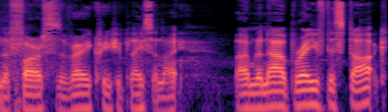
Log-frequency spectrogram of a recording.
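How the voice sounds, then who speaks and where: An unremarkable speaking voice moves at a fairly quick pace over a quiet background, the sound dry with no echo. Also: man. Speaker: vlogger. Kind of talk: casual vlog chat. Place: street. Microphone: phone near.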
